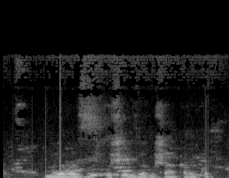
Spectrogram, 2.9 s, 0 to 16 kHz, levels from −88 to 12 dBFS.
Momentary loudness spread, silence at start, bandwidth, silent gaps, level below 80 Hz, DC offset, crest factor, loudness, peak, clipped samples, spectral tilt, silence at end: 15 LU; 0.05 s; 11.5 kHz; none; -50 dBFS; under 0.1%; 16 dB; -23 LUFS; -8 dBFS; under 0.1%; -7 dB/octave; 0 s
